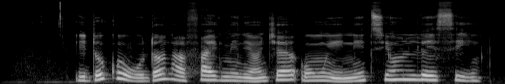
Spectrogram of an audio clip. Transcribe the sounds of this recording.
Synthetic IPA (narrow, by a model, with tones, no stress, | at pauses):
i˨do˨˦ko˦˨wo˨dɔ˦la˦˨fa˦˨vmĩ˧li˨ɔ̃˨˦d͡ʒɛ˦o˧hũ˧i˨nĩ˨˦tʰi˦o˦n̩˦le˦si˦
